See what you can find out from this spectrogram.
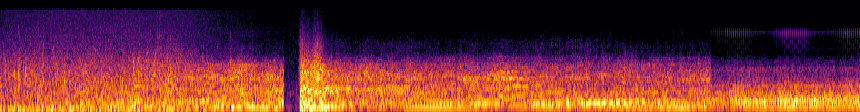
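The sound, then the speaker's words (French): A car engine runs loudly, with a brief cut and a sharp jolt partway through, then the motor's pitch rises and falls as the car is started and pulls away, driving off through dark Paris. No one speaks. “Et Julien met la voiture en route.”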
